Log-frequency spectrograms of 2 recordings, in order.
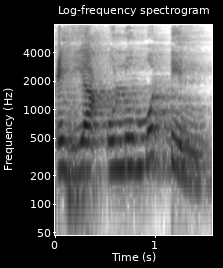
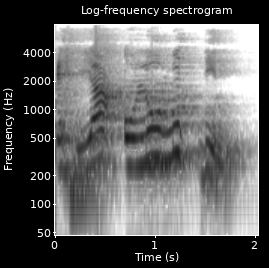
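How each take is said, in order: First: The vowel before the final syllable is 'u'. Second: The vowel before the final syllable is 'i'. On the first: The speaker calls it wrong. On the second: The speaker calls it right. "penyebutan yang betul"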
